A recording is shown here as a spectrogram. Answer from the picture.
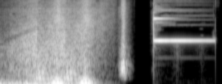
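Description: Sound effects for an animated ad transition. A loud, dense burst heavy in the low end lasts about a second, then comes a short blip. Then a bright ding rings on one steady high tone near the end.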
